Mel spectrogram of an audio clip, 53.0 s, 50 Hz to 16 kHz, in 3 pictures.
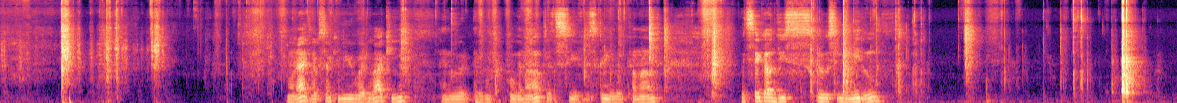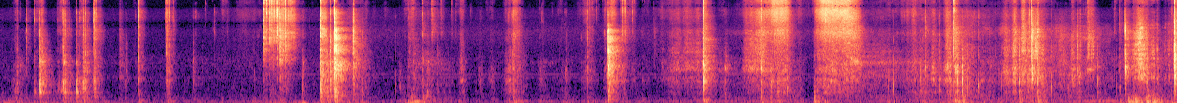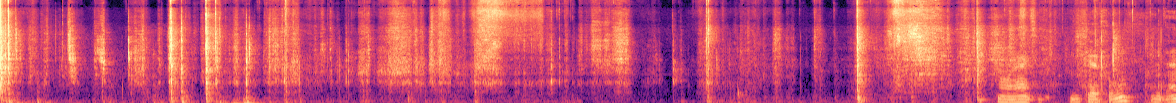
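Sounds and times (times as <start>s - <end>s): rubbing and scraping: 48.5s - 52.9s.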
